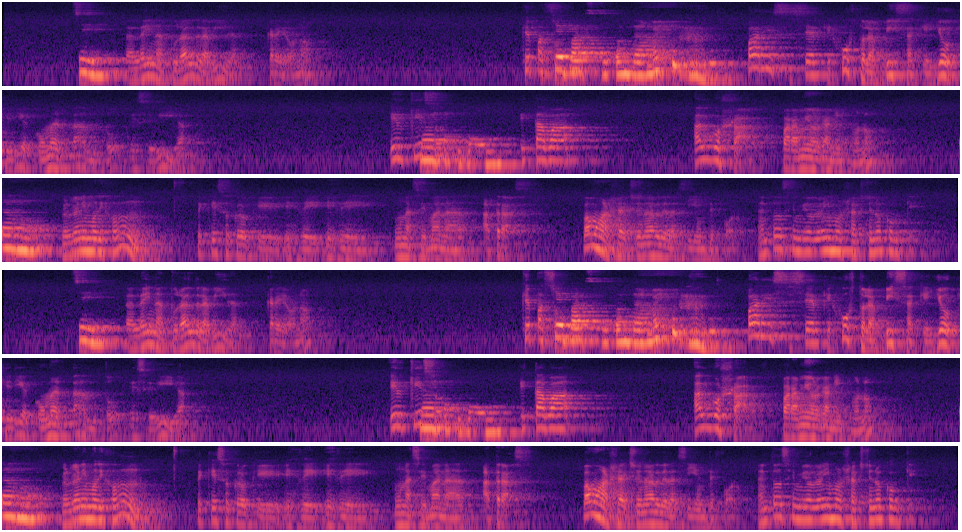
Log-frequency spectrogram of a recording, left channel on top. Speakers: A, on the right; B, on the right.
A: Sí.
B: la ley natural de la vida, creo, ¿no? ¿Qué pasó?
A: ¿Qué pasa? Contame. <laughs>
B: <clears throat> Parece ser que justo la pizza que yo quería comer tanto ese día, el queso
A: No está bien. ¿no?
B: estaba algo raro para mi organismo, ¿no?
A: Ajá.
B: Mi organismo dijo, mmm, este queso creo que es de, es de una semana atrás. Vamos a reaccionar de la siguiente forma. Entonces mi organismo reaccionó con qué?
